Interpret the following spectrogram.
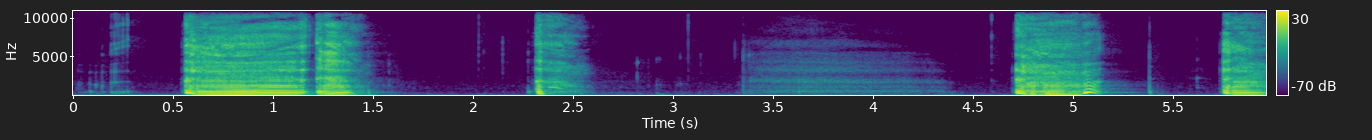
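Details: Adult with pounding head, raw sore throat, heavy chest and stuffed nose gives about five loud, harsh, honking bark-like coughs in separate bursts, hacking hard enough to nearly vomit; barking cough.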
